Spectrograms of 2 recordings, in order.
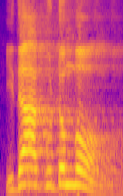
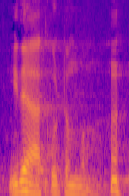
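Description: First: ఆ hit higher and louder in a falling proclamation; loud preached repeat of ఇదే ఆ కుటుంబం. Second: Softer, slower, lower, almost to himself; quiet and slow. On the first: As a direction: proclaim it, hitting ఆ hard. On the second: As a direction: say it low and slow as a first take. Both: Shown as a demonstration.

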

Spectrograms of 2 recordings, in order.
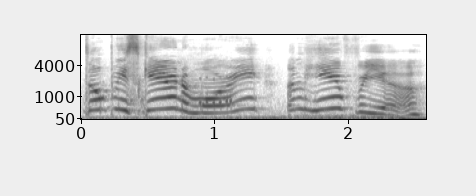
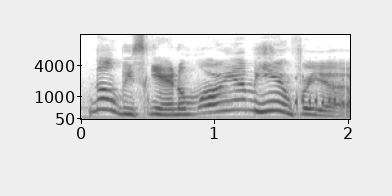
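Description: First: Much higher, louder, pushing the throat hard; strained Kel voice. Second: Kel voice, less pushed, still higher and a bit louder; eased Kel voice. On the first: Reassuring a scared friend, strained loud Kel voice. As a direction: belt it out like a big brave friend. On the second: Redoing the line for a scared friend, eased Kel voice. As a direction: ease off the throat, still brave and friendly. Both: Acted. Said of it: "am I pushing my throat too hard".

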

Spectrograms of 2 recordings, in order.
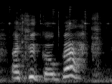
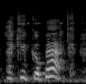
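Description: First: Louder, higher delighted cry; joyful shout. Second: Brightening, a bit higher; the idea dawns with joy; excited realization. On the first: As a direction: repeat it, overjoyed. Jin repeats in joy. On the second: Jin realizes escape. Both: A narrator's reading.

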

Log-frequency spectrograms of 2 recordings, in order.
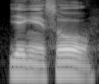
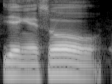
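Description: No difference in how they are said.

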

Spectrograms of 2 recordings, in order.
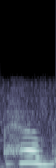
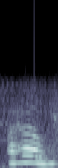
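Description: The two takes are said the same way.

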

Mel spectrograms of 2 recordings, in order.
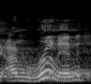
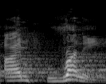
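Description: First: I'm running with running said as runnin', final g dropped; rustic runnin' with the g swallowed; dropped g twang. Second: Said in the usual way. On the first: Shown as a demonstration. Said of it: "they'd say". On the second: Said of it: "instead of".

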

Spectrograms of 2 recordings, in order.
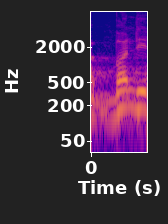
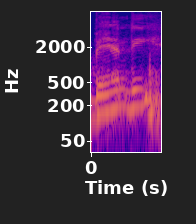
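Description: First: "Bundy" with the first vowel as in "bun"; mispronounced name. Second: "Bandy" with the first vowel as in "band"; corrected name. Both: Real, not acted. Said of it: "sorry, Wa-, Ryan Bandy to come up".

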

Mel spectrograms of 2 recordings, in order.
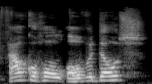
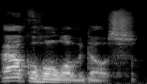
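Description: First: "overdose" rises in disbelief; incredulous question. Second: Said in the usual way. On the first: Real, not acted. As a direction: echo it back like you can't believe it. Incredulous echo of the call.

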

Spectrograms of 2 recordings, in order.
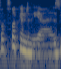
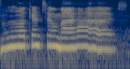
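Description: First: Said in the usual way. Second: Slow, drawn-out hypnotist voice; mock hypnotist. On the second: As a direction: lull them in like a spooky stage hypnotist.

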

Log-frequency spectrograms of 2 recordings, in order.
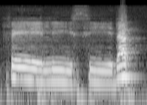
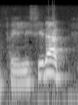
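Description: First: "felicidad" very slow, fe-li-ci-DAD, stress on "dad"; split into syllables. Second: Said in the usual way. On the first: Shown as a demonstration. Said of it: "la sílaba tónica es dat". ("felicidad" lenta, sílaba por sílaba, con fuerza en "dad") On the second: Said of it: "usted la va a separar".

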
